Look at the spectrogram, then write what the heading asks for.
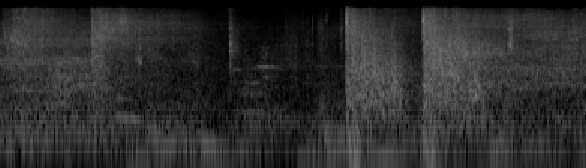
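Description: Gunfire in the Alan Wake video game, in a forest level, comes as a few sharp bursts of shots over a rough, rumbling background, with no talk.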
